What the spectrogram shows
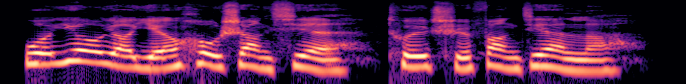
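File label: Archer pissed, Chinese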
